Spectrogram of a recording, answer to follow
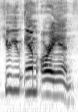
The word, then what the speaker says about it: Qumran: That is spelled Q-U. It's Q-U-M-R-A-N.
